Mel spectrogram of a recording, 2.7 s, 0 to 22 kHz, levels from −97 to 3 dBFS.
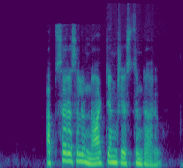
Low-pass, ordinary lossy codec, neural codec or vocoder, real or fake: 19.8 kHz; Opus, 32 kbps; none; real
